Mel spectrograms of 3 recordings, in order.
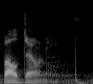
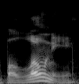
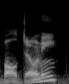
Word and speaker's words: Baldoni: And let's not forget the absolute disrespect Emmanuel showed Baldoni. This man couldn't even be bothered to say his name correctly, mocking him by calling him baloney like a middle school bully.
